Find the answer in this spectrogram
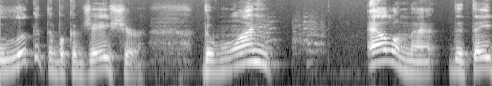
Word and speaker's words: Jasher: like we have today, the book of Jasher, Yashar is actually how you pronounce this.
